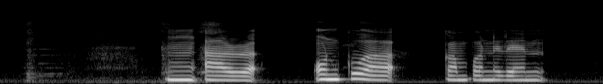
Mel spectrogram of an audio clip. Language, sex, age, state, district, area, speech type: Santali, female, 18-30, West Bengal, Purba Bardhaman, rural, spontaneous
